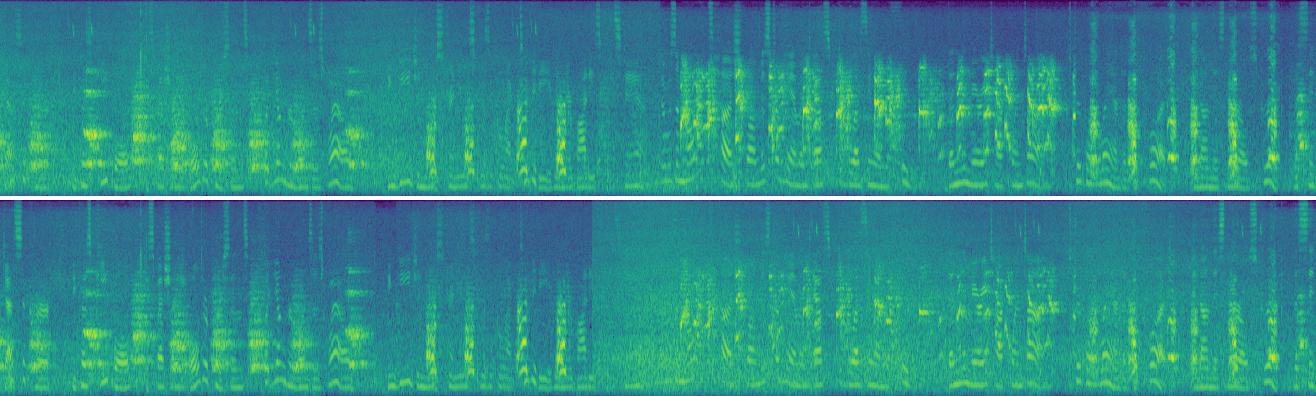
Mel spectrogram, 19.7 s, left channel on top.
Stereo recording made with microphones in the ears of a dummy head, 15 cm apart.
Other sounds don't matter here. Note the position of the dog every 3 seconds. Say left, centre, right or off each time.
left, centre, centre, left, left, left, left.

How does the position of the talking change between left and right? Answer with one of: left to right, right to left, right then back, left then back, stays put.
left then back.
